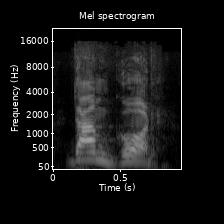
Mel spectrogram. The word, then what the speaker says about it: Damgård: And this Damgård, my Danish is awful. So it's something like Damgård. It's Damgård. I think D is not pronounced.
